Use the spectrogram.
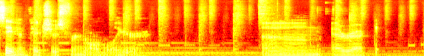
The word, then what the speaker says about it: Ararat: Ararat. How do you pronounce this, by the way? Ararat.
